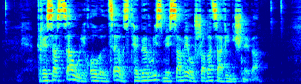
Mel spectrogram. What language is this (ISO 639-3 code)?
kat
